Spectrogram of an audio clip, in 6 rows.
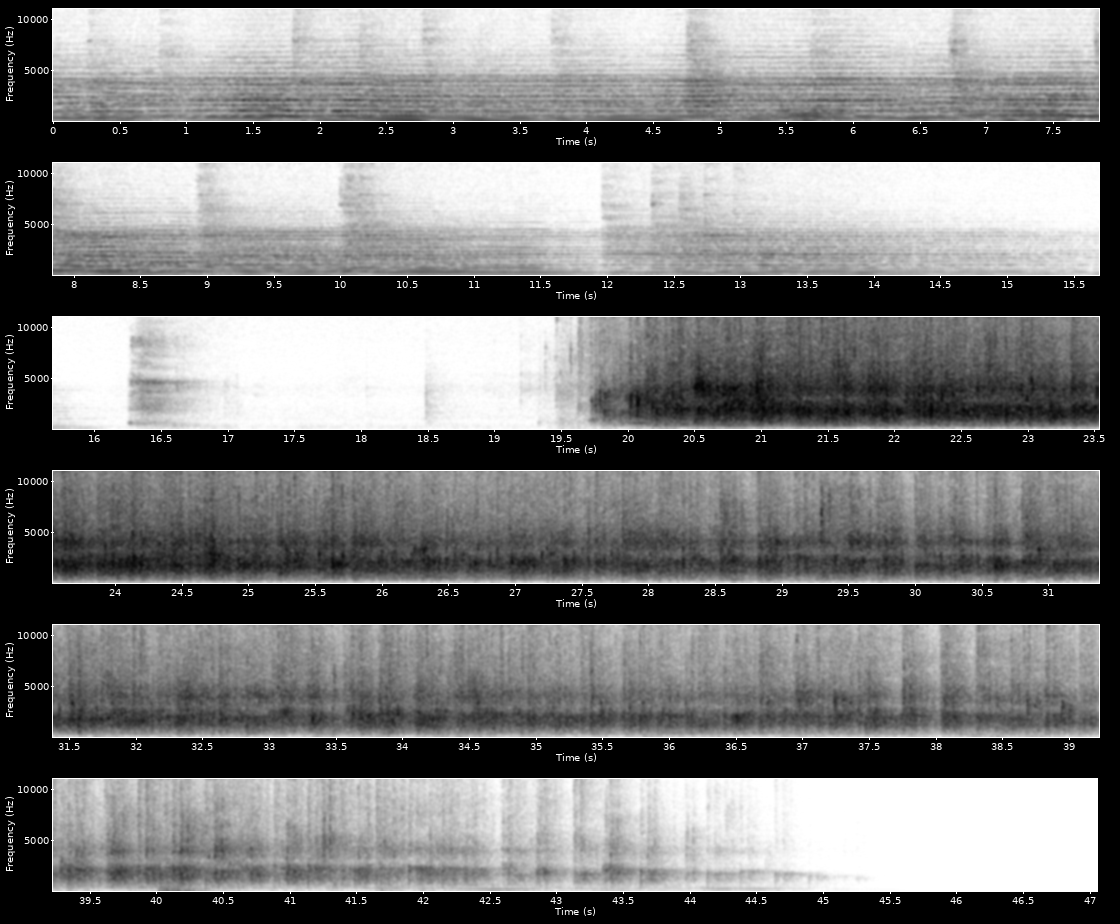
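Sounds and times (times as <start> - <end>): audience applauding: 19.3 - 45.4.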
